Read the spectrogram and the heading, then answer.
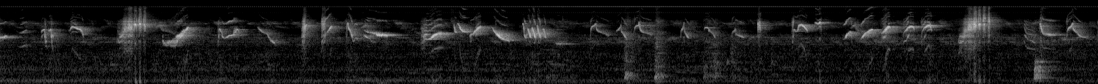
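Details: White-eye in an online singing contest from Sambas, West Kalimantan, fed banana and Leopart feed: dense, rapid high-pitched twittering song of quick sweeping chirps and trills, almost continuous in bursts across the recording, with a faint low hum beneath.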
